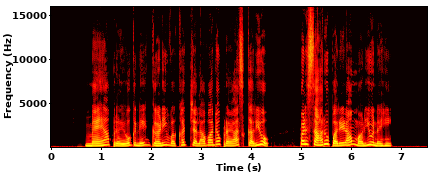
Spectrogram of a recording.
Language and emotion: Gujarati, sad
